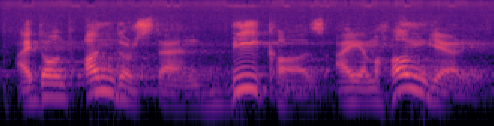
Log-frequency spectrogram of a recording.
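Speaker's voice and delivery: English with Hungarian first-syllable stress; Hungarian accent. Acted. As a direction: imitate a Hungarian, punching each word's first syllable. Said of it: "tell a Hungarian speaking English".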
